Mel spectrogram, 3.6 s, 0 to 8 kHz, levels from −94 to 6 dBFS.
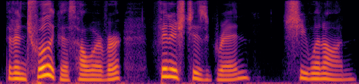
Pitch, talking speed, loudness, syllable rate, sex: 195 Hz, 150 wpm, -20 LUFS, 5.7 syllables/s, female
